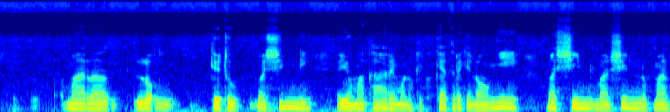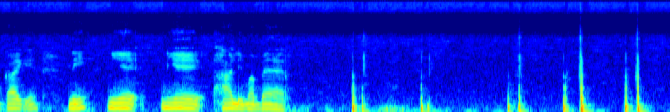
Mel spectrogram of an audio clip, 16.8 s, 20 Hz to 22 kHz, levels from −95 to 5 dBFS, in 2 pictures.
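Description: No technical faults can be heard anywhere in the speech.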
